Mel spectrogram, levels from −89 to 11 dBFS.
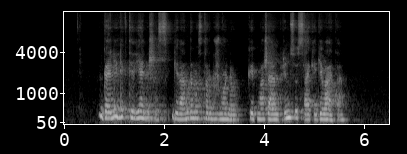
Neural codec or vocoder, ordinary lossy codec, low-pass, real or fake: vocoder, 44.1 kHz, 128 mel bands, Pupu-Vocoder; Opus, 32 kbps; 14.4 kHz; fake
